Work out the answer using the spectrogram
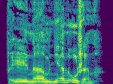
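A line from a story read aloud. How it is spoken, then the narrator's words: Calm, magically amplified voice. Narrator (Russian): Маг выдержал поток силы жизни, усиливший голос, и спокойно ответил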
